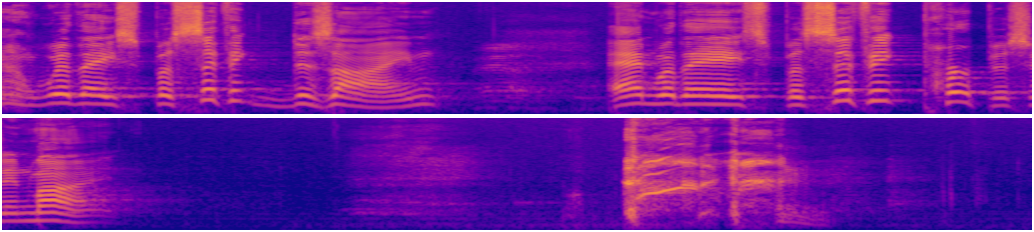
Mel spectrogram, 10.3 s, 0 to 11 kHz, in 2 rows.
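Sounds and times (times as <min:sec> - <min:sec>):
speech: 0:00.1 - 0:02.3, 0:03.0 - 0:05.7, 0:08.2 - 0:08.9
person breathing: 0:02.4 - 0:03.0, 0:06.8 - 0:07.7
person coughing harshly and raspy from a month-long cough: 0:08.2 - 0:09.5.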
